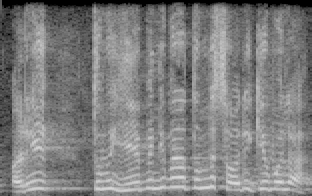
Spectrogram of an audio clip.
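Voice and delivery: high-pitched mock outrage; imitated indignant girlfriend. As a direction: mimic an offended girlfriend, voice jumping up. Acts out girlfriend's indignant challenge. (नाराज़ girlfriend की ऊँची आवाज़ में नकल)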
